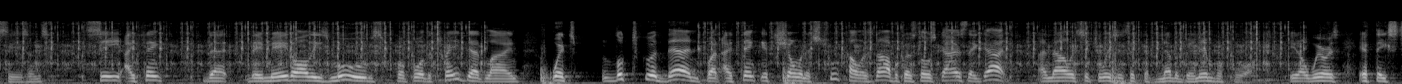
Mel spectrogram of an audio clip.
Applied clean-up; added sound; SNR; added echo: none; Mechanisms + Knock; 13 dB; none.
